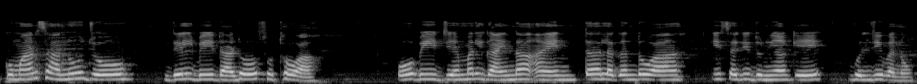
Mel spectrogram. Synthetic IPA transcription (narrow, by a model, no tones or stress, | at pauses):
kʊmaːɾsaːnũd͡ʑoː | d̪ɪlbɪɗaːɖʱosʊʈʰoaː | ɦoːbɪd͡ʑeːməlɡaːĩːn̆d̪aʔaːɦɪnɪ̆t̪ɐlɐɠə̃nd̪oaː | kisɐd͡ʑid̪ʊnijakʰeː | bʱʊlɪd͡ʑiʋɐɲoː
